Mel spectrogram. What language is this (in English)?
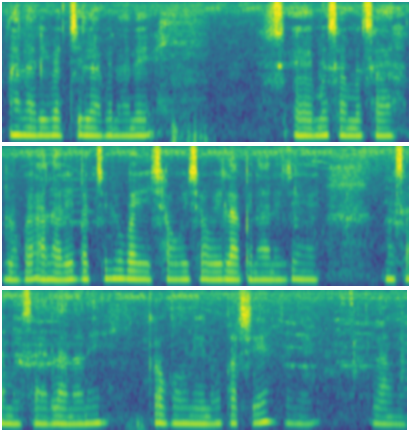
Bodo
